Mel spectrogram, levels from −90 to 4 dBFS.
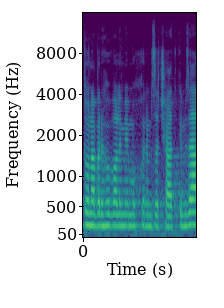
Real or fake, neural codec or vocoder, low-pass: real; none; 14.4 kHz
